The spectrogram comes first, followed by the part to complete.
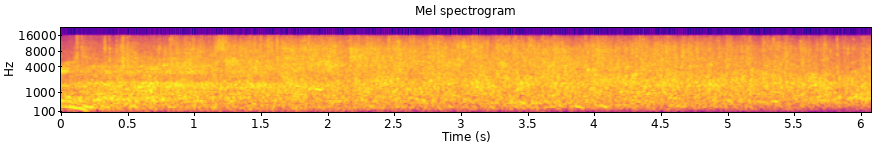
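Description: Studio audience applauding steadily after a punchline, a dense even clapping that holds at one level until the comedian speaks again.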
